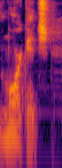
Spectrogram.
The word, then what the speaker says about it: mortgage: Our first term is mortgage. Now this word has a silent T, which I've highlighted in the word.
